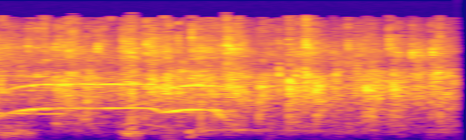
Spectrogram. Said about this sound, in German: Ich würde sagen, wir machen einen dicken Applaus nochmal für die Band.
